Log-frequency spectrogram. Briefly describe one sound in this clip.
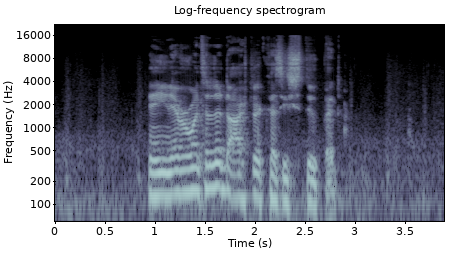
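A man speaks through a close microphone.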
